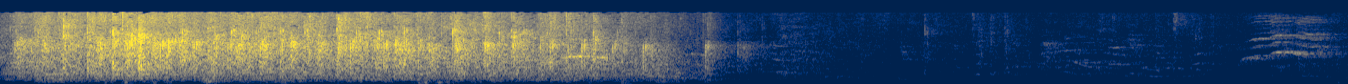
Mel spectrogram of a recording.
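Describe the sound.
An audience at an Advent event gives loud, dense applause for the children who performed, with children's voices mixed in. The applause lasts about seven seconds before fading quickly, followed by quiet with faint chatter and a brief voice at the end.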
